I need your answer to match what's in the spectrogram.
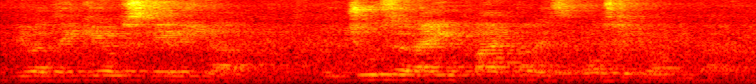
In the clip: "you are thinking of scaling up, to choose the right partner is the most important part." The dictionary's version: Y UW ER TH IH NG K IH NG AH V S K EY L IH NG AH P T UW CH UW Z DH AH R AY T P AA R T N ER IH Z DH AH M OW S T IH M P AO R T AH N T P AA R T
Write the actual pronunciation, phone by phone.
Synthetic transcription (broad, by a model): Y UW ER T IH NG K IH NG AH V S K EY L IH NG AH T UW CH UW Z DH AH R AY T P AA R T N ER IH Z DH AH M OW S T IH P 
